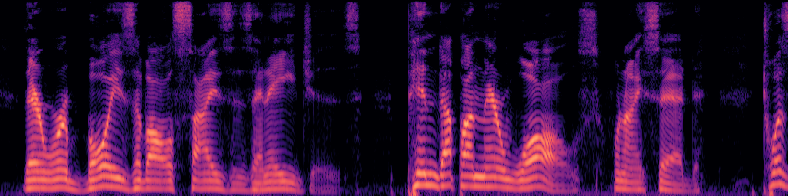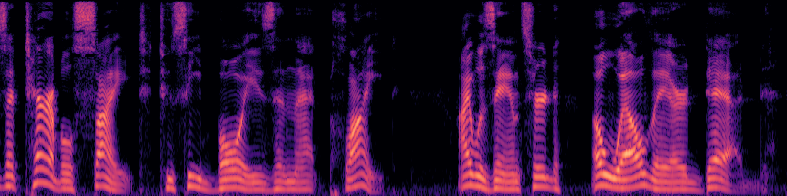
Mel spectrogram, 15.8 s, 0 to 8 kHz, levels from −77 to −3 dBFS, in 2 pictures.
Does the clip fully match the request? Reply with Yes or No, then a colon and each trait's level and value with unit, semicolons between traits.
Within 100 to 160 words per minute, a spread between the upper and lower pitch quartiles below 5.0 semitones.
No: slow, 135 wpm; wide, 5.5 semitones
